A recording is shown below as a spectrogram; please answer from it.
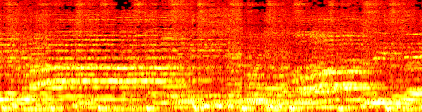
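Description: A small group of women singing gospel praise and worship together into microphones, with held, gliding notes over a steady low instrumental accompaniment.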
